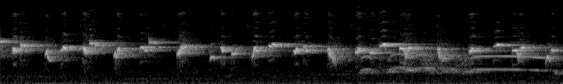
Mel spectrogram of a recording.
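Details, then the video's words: Energetic 'gacor' song of a sooty-headed bulbul: quick, liquid whistled notes bouncing between pitches in a continuous chatter, with a lower drawn-out tone sliding beneath the phrases near the end. "trucukan gacor berdurasi"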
